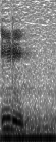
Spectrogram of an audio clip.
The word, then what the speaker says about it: EDI: the airline is ajar why are you named ed ed is the phonetic pronunciation of Ed I that is an acronym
